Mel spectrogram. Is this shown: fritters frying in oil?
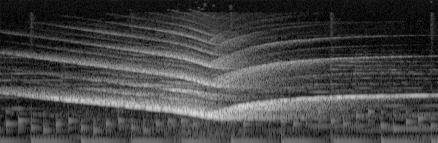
no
